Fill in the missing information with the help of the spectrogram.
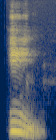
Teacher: इनके उच्चारण में मुख लगभग बंद रहता है या यह कह सकते हैं मुख द्वार लगभग सकरा होता है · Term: संवृत स्वर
